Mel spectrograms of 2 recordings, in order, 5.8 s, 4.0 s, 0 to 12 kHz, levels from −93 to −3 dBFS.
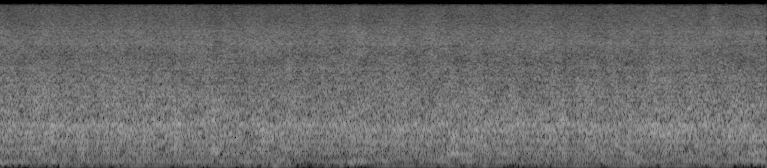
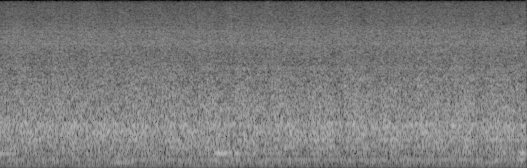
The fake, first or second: first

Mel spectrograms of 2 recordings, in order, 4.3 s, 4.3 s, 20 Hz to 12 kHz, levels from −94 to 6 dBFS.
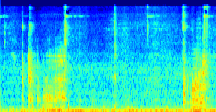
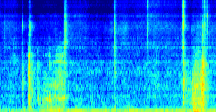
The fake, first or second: second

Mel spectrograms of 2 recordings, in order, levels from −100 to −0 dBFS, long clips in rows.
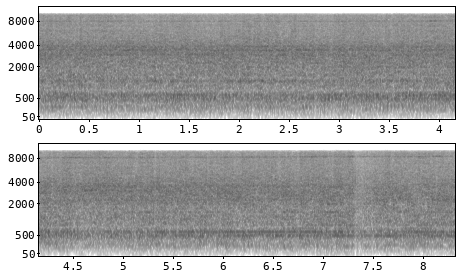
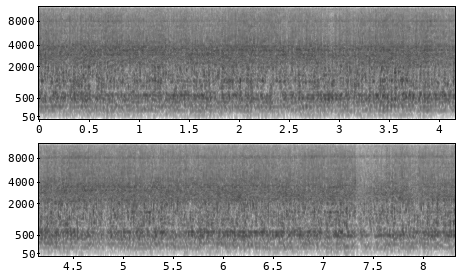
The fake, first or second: second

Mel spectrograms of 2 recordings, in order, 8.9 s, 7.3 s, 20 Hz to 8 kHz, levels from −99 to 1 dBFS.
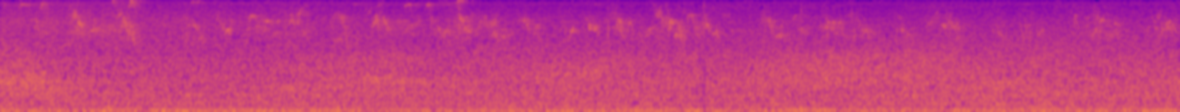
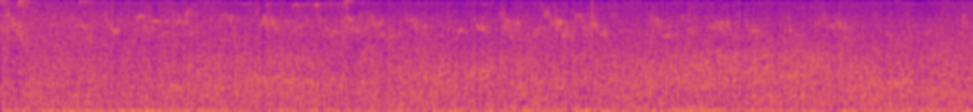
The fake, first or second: second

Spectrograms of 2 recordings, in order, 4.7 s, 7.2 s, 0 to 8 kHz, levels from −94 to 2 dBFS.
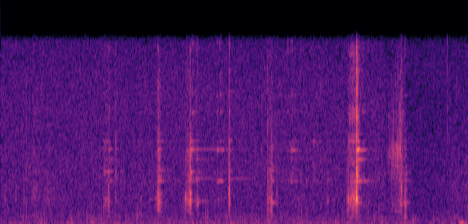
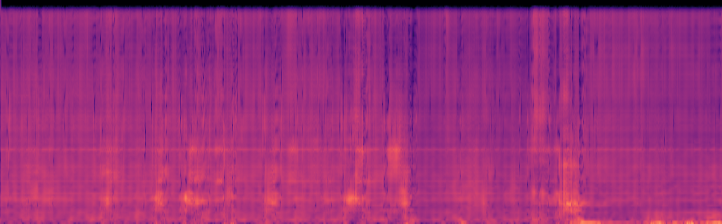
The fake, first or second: second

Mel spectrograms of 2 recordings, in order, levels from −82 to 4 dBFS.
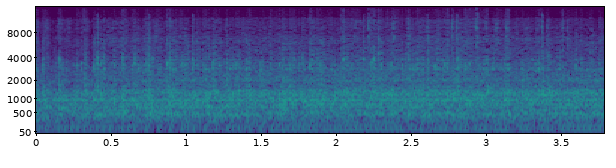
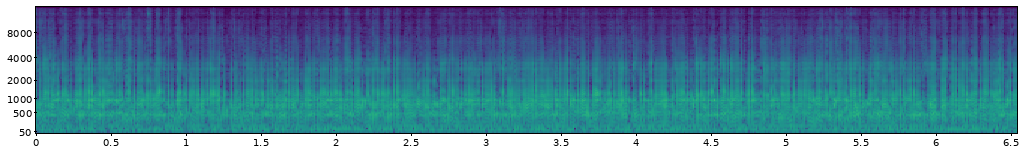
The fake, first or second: second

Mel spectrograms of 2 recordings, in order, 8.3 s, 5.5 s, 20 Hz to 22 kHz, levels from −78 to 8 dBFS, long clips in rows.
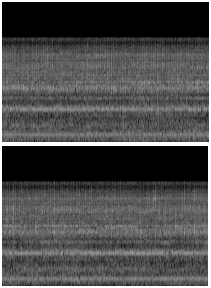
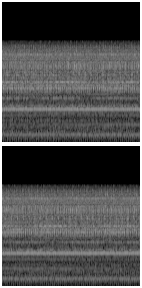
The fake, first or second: first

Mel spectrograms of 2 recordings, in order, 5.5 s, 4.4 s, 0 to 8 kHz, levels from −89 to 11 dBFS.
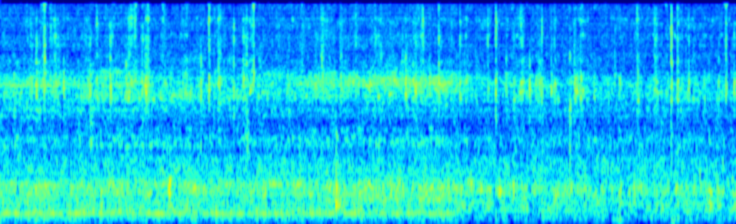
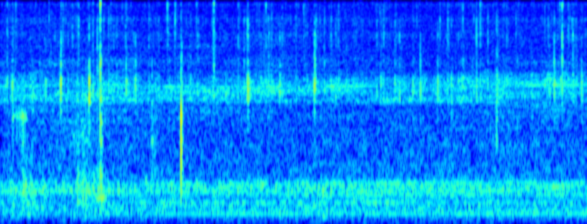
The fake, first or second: first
